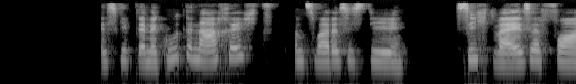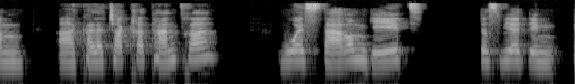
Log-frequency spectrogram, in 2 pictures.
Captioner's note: German live translation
